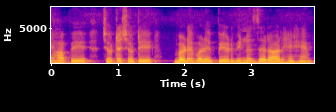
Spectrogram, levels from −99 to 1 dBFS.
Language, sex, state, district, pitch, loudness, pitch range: Hindi, female, Jharkhand, Palamu, 215 Hz, -16 LUFS, 215-225 Hz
